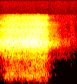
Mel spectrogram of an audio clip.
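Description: A single long nasal exhale during a guided breathing exercise: a steady, breathy hiss lasting about a second, then tapering into silence, with no talk.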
